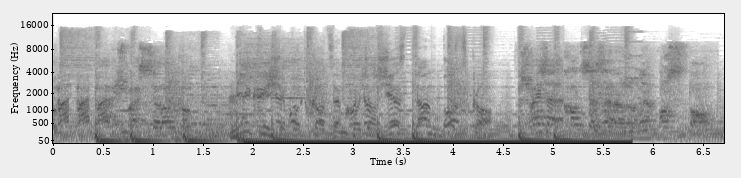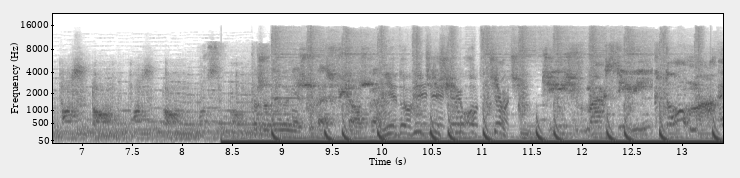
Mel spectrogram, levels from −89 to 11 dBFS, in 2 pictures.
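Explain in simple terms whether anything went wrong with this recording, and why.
A DC step happens twice: at 1.9 s the waveform's resting level suddenly jumps, giving a low thump, then drops back at 5.79 s with another; it jumps again at 8.39 s and stays shifted to the end. Unlike a dropout, the sound itself continues unchanged throughout.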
